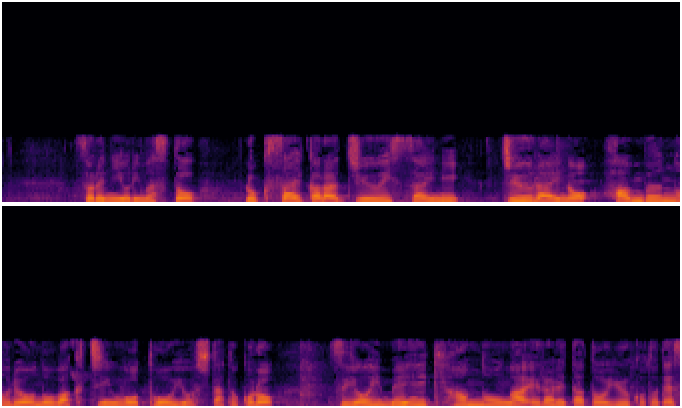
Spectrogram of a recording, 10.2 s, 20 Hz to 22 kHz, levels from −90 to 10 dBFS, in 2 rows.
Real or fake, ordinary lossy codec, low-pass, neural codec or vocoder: real; none; 7.2 kHz; none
